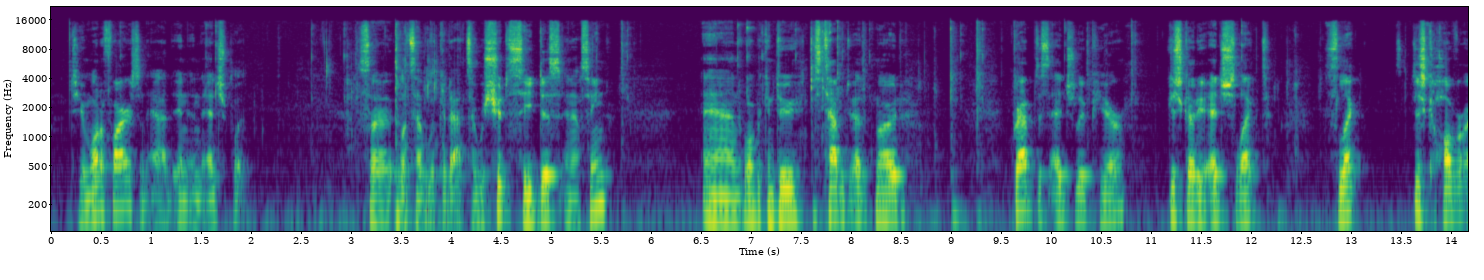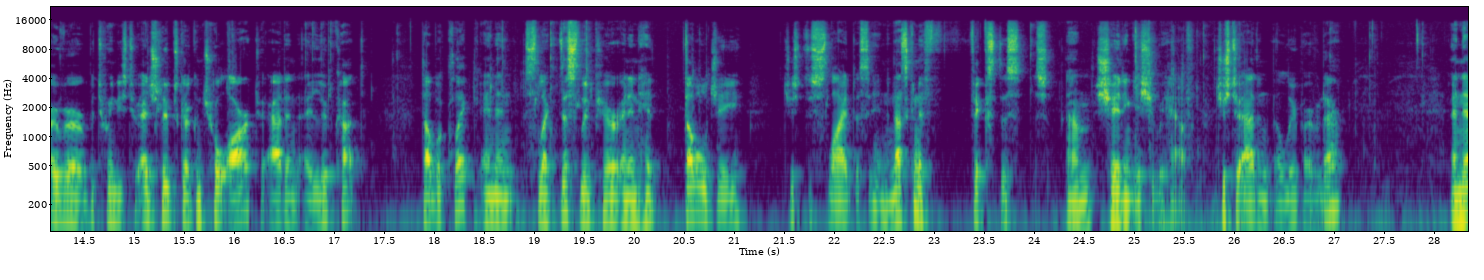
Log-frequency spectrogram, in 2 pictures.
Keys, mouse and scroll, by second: 0.6-2.6 drag, 2.6-6.9 middle drag, 3.5 KP_0, 3.8 alt+a, 4.1-5.2 scroll up 2, 5.2-5.5 scroll up 1, 5.8-6.9 scroll up 2, 6.9 click, 7.1-10.0 middle drag, 7.5 scroll up 2, 7.7 Tab, 8.2-8.7 scroll up 2, 8.7 alt+a, 9.3-10.0 scroll up 2, 10.0 alt+shift+click, 11.9 click, 12.1 scroll up 1, 12.3 alt+a, 13.9-17.0 middle drag, 15.8 ctrl+r, 17.0 click, 17.7-19.2 middle drag, 18.4 alt+a, 19.2 alt+shift+click, 20.6 g, 24.1 click, 24.9 Tab, 25.3 scroll down 1, 25.5 alt+a, 25.7-28.3 middle drag, 27.1-27.4 scroll down 2, 27.9-28.3 scroll down 2.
